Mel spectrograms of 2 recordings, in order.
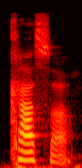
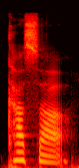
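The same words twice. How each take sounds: First: The stress is on the first syllable. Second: The stress is on the last syllable. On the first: The speaker calls it right. "Also die Betonung ist auf der ersten Silbe bzw. auf der vorletzten Silbe" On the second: The speaker calls it wrong. "Man sagt ja nicht Kassa, ne? Das wäre falsch"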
